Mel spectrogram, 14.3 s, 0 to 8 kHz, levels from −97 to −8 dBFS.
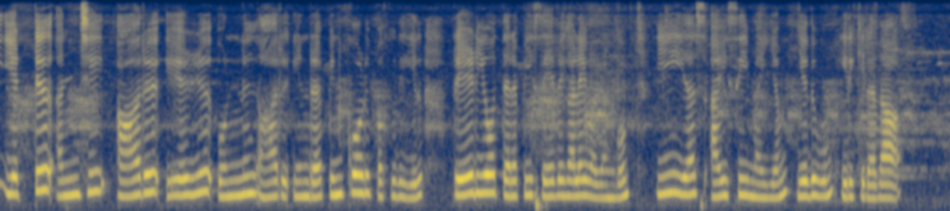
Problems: background sounds at intervals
